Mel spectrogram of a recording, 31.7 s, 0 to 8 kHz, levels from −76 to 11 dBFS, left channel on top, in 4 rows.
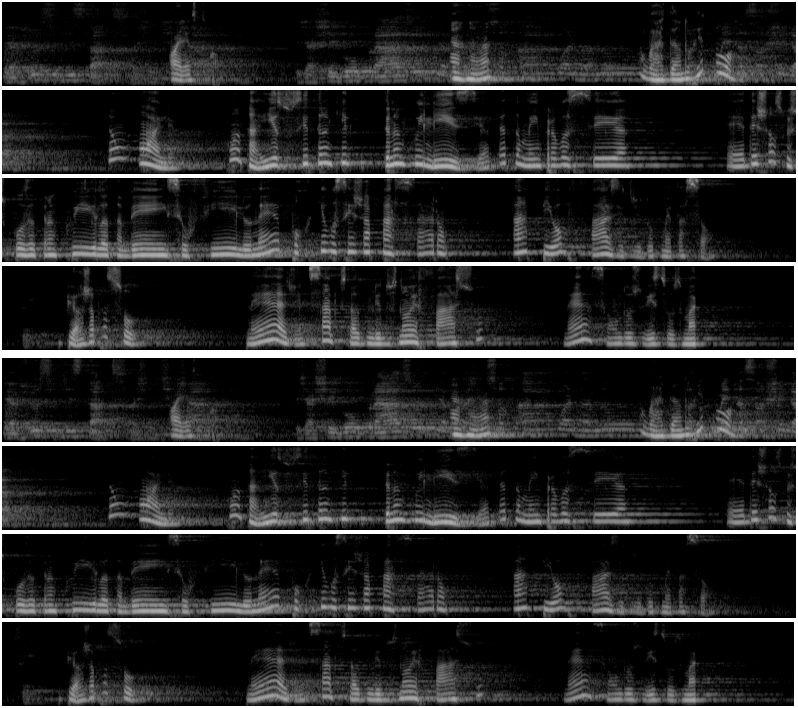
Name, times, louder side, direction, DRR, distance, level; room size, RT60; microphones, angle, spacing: voice 1, 0.0-2.1 2.9-6.5 6.8-8.1 8.4-8.6 19.0-19.2 23.9-24.2, right 1 dB, 35° right, 0 dB, 3.8 m, -43 dB
voice 2, 4.5-4.9 6.4-7.4 9.0-9.7 10.2-11.5 11.8-12.8 13.1-14.2 15.2-20.3 21.0-23.0 24.5-25.2 26.3-28.5 29.4-30.8, left 2 dB, 60° left, 16 dB, 0.7 m, -27 dB
28.0 x 26.5 x 7.3 m, 2.4 s
head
